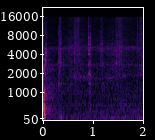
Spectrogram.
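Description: A few faint, light clicks and rustles from a gloved hand handling the removed metal dipstick tube.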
